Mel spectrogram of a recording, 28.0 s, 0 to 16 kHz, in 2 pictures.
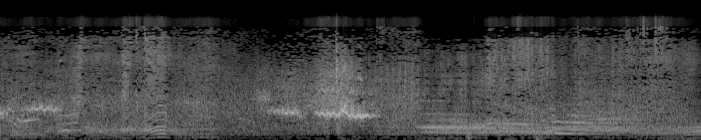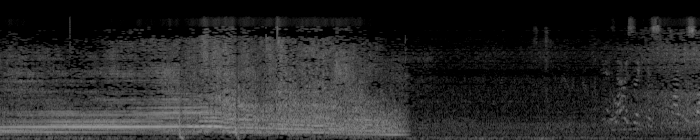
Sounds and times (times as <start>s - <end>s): Car: 0.0s - 28.0s.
